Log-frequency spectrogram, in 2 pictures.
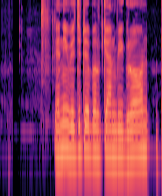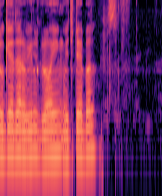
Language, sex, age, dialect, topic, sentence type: Kannada, male, 18-24, Coastal/Dakshin, agriculture, question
